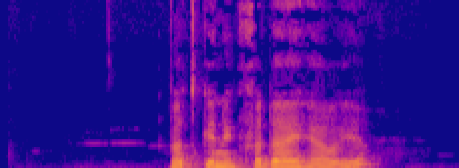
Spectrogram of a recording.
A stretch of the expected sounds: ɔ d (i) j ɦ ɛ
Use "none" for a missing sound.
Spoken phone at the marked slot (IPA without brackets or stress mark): ɛ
